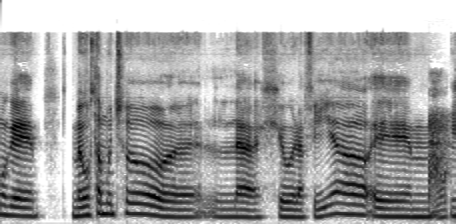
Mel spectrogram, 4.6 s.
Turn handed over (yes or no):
no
